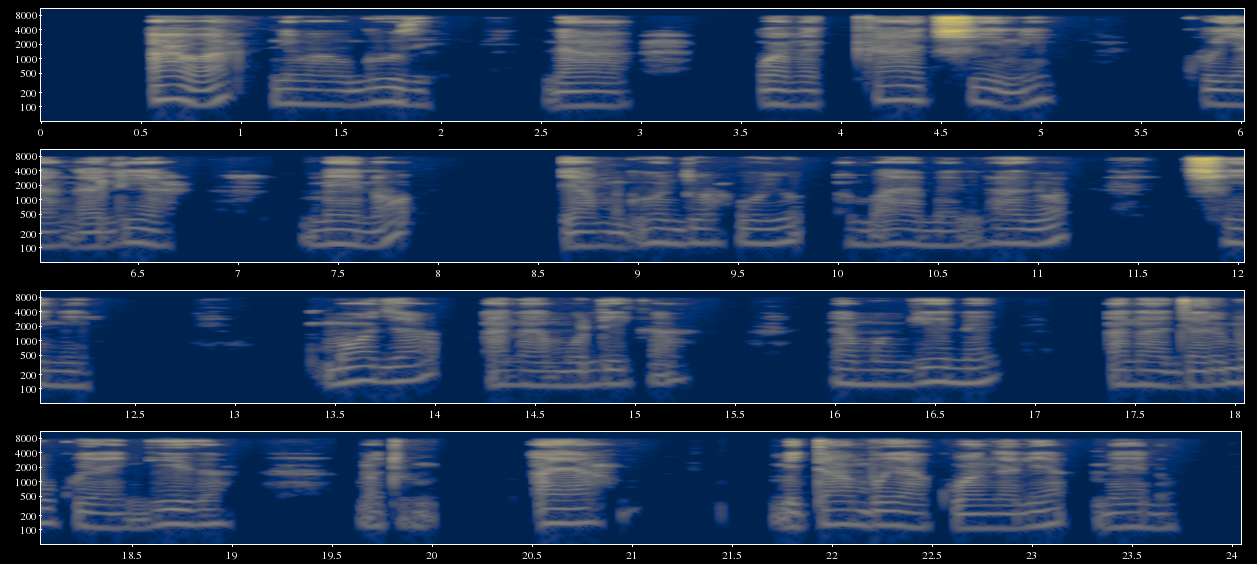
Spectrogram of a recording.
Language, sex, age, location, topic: Swahili, male, 25-35, Nakuru, health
